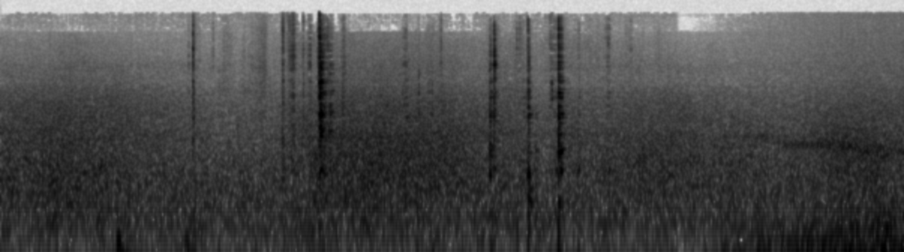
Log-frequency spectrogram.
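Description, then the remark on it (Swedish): A soft, steady rush of wind blows outdoors, with a few faint clicks scattered through it and the low rumble swelling slightly near the end. No one speaks. “Ta ut fotografiet och låt vinden göra henne fri.”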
